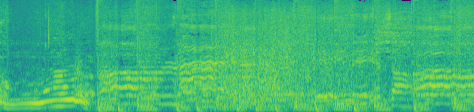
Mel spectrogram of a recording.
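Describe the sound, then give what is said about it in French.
A loud, deep roar like a bear's rumbles for about a second, then gives way to loud, busy rhythmic music with a steady pulsing beat. “Ne bougez pas, il y a un ours derrière, donc.”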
